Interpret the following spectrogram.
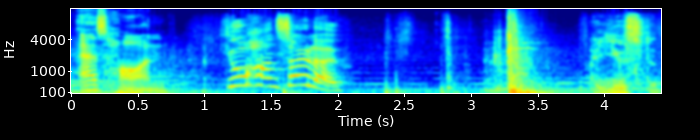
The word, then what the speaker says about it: Han: these years in the films most people correctly pronounce his name as Han Han Solo I used to be every once in a while however somebody will slip up and accidentally call him hand Lando in particular seems to prefer calling his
